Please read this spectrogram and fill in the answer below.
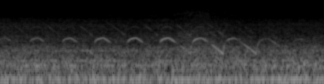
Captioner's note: police siren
